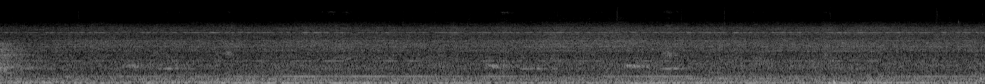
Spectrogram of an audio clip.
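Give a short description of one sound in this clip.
A stopped train hums steadily with a low rumble and a faint high whine.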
